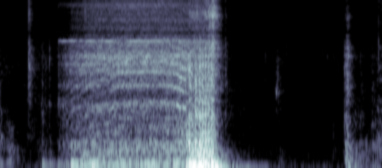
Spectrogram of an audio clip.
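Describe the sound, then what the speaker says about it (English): A power drill whirs steadily for about two seconds driving anchor screws for a bathroom vanity light fixture, rising to a louder burst as it bites in, then stops, followed by quiet and a brief clatter. "we're drilling in the anchor screws"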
